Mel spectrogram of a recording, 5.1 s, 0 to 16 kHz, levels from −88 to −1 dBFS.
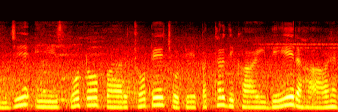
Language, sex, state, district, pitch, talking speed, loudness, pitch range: Hindi, female, Madhya Pradesh, Umaria, 185 Hz, 130 wpm, -17 LUFS, 175-225 Hz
